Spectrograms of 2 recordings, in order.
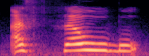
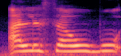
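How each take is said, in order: First: The L merges into the following consonant. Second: The L is clearly pronounced before the consonant. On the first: The speaker calls it right. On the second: The speaker calls it wrong.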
